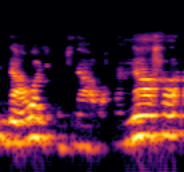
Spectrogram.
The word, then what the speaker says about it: Naha: Esatto, cioè si potrebbe, in realtà è naha. Attenzione, se parliamo di Naha, la città, no. Se parliamo di Na con pronuncia allungata vicino a, è Nawa di Okinawa. Ma Naha è scritto con altri kanji, proprio con altri kanji.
